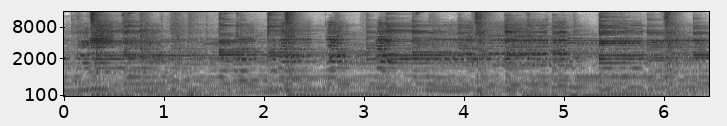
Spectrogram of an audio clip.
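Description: Instrumental break of a live folk-country band: acoustic guitars strummed about once a second over sustained bass notes and piano, with a held melodic lead line above.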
